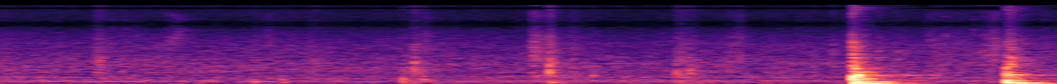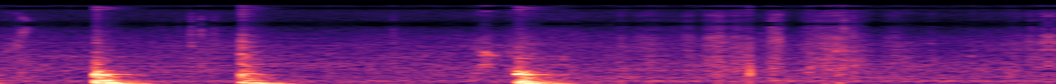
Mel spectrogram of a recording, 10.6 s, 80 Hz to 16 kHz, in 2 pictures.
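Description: Footsteps on wooden basement stairs: a few softer steps, then from about four seconds in heavy thuds about one every 0.7 seconds as a person climbs the open wooden treads.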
